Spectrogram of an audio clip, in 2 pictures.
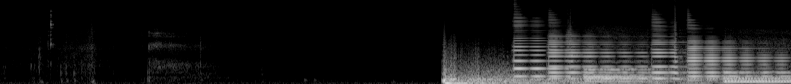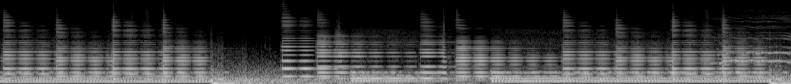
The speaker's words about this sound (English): Let's listen to some of the remix and then talk about the music.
